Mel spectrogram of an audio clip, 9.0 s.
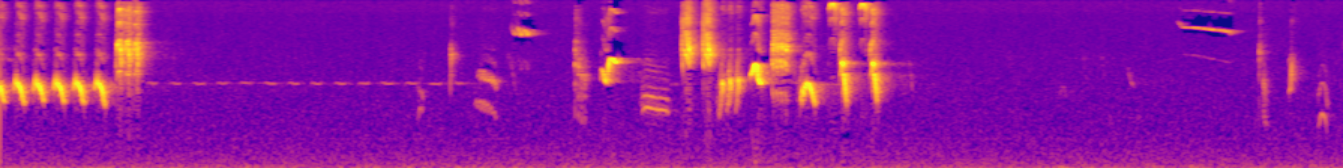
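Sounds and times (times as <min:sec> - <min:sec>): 
common nightingale song: 0:00.0 - 0:08.9.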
